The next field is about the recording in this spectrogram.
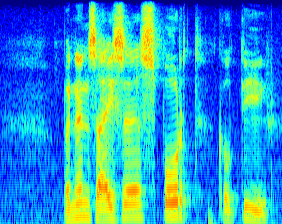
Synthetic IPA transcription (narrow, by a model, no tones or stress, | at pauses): b̥ənənsɦəjsəspɔrtkəlˠtyːr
